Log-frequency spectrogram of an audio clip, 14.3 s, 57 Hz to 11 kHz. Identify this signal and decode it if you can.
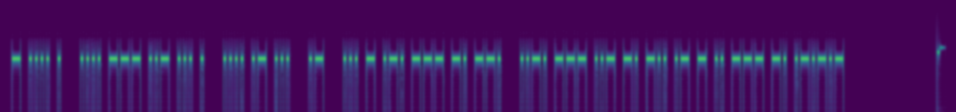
Morse code, heard as a keyed tone, about 28 wpm, 700 Hz. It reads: THE HOUSE HAS A STRONG FOUNDATION.
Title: Sentences from Top 1200 Words 28wpm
